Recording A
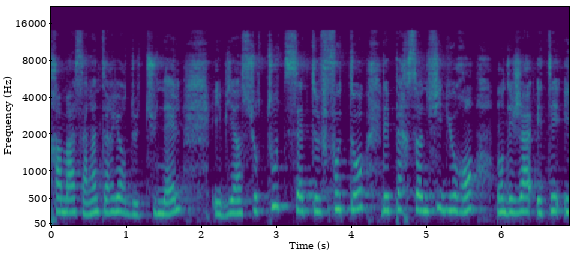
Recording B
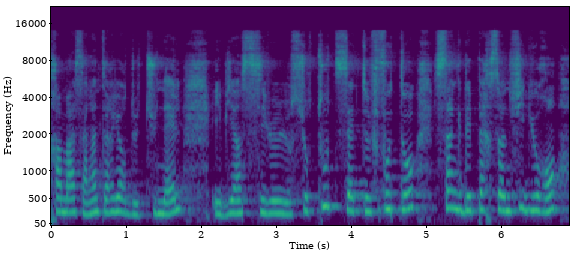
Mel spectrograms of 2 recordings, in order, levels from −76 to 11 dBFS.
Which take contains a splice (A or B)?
A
